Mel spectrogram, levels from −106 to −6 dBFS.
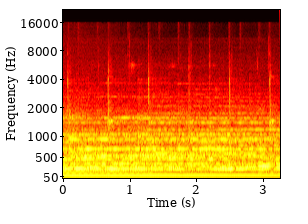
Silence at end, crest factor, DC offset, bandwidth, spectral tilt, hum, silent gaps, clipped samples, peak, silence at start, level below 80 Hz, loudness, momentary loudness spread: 0 s; 12 dB; under 0.1%; 9.2 kHz; -8.5 dB/octave; none; none; under 0.1%; -12 dBFS; 0 s; -36 dBFS; -24 LUFS; 2 LU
